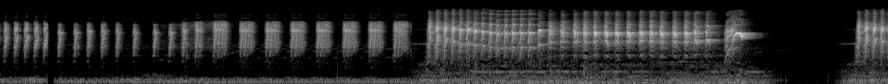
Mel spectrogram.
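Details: Grey-cheeked bulbul song in the 'ngebren' style. It opens with a quick series of separate high chirps, then turns into a harsher, denser chatter, breaks off, and starts again at the end.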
